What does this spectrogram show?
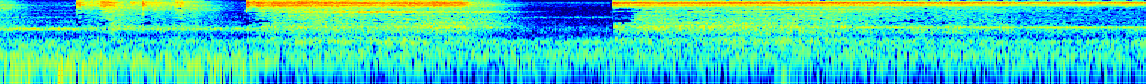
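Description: Low rumble of a train, then from about two seconds in a loud, steady, high-pitched hiss that cuts out abruptly for about a second and comes back.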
